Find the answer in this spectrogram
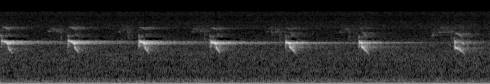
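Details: Lesser spotted eagles in a spruce in Zemgale, Latvia, with a frog for the youngster; clear, high, piercing yelps, each dropping at the end, repeated regularly about every 0.7 seconds over a quiet background.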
